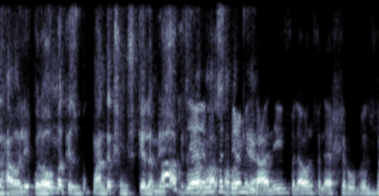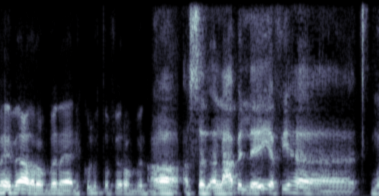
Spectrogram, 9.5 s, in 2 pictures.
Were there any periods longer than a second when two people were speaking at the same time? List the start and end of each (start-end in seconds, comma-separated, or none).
2.0-3.3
